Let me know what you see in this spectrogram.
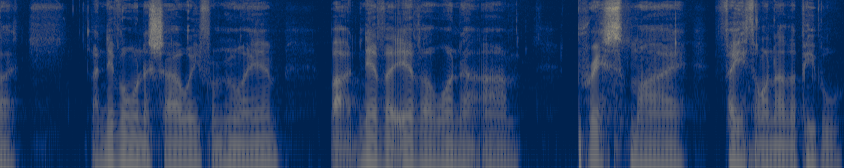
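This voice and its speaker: In a New Zealand accent, the speaker delivers a dark, mellow tone at a fairly quick pace with monotone, flat intonation, in a very clean recording over a silent background. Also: man. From New Zealand, Porirua (Wellington region). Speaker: rugby player. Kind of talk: casual chat.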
